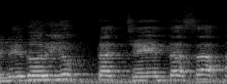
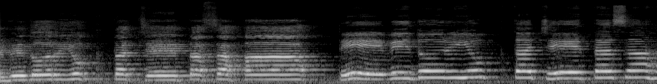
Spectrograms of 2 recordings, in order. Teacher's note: और चौथे चरण में विसर्ग जो आ रहा है चरण की समाप्ति पे, इसका उच्चारण विसर्ग चरण की समाप्ति पे जब आता है उसका उच्चारण केवल और केवल ह ही होता है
